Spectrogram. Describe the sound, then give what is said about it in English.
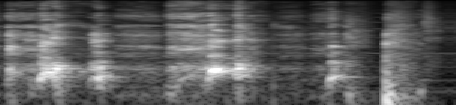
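A man's coughing fit as his laugh turns into coughing while smoking a cigarette: several harsh, raspy coughs come in uneven clusters, with short breathy gaps between them and a sharp final hack near the end. No one speaks. “laughs, which turns into a coughing fit.”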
